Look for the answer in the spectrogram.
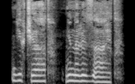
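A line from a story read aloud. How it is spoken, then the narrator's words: Sad sigh. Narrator (Russian): грустно вздохнула одна из белых дриад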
